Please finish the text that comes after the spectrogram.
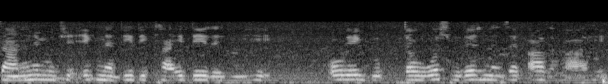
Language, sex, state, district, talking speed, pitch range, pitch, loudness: Hindi, female, Chhattisgarh, Bilaspur, 170 wpm, 195-215 Hz, 205 Hz, -16 LUFS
